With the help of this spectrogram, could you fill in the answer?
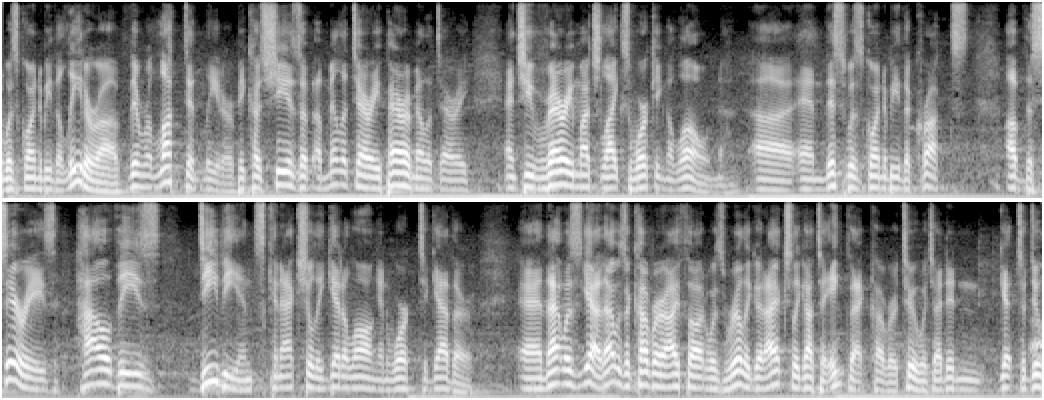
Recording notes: live from the creator stage at Denver FanExpo 2022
